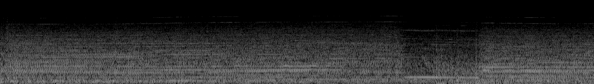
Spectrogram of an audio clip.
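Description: Onboard a Ferrari race car in a racing video game, a loud, steady engine drone holds at high revs, dipping briefly during a shift before climbing again.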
